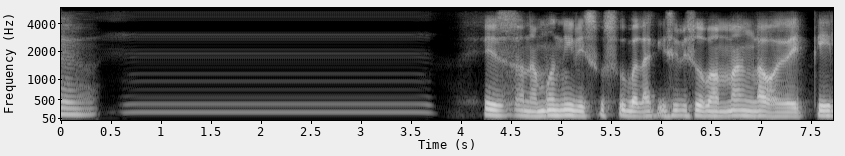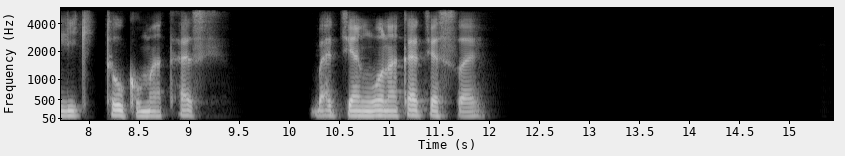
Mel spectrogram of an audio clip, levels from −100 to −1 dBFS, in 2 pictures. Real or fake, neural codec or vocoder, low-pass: fake; codec, 16 kHz, about 1 kbps, DyCAST, with the encoder's durations; 5.4 kHz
